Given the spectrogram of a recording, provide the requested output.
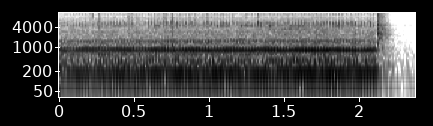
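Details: Fan motor with sleeve bearings that squeaked and coasted to a quick halt, after cleaning and oiling the bearings: smooth steady hum with clean tone, no squeak, then a quick quiet stop; bearings now running freely.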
